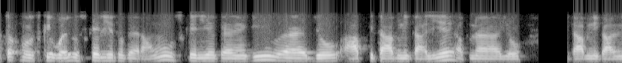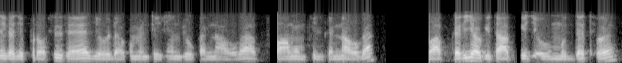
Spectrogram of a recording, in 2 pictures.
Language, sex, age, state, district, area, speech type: Urdu, male, 30-45, Uttar Pradesh, Azamgarh, rural, conversation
